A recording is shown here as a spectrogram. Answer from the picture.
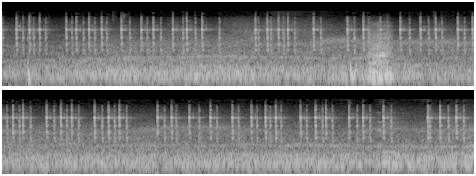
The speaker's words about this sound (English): I'm just going to play some of the sound effects and what Morse code sounds like for this. All righty.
